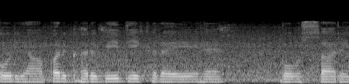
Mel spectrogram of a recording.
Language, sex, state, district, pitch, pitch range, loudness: Hindi, male, Uttar Pradesh, Shamli, 130 Hz, 125-135 Hz, -17 LUFS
